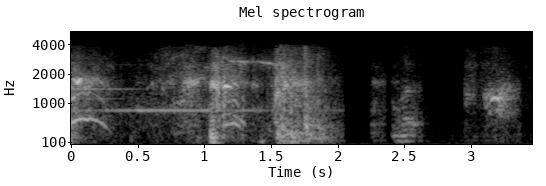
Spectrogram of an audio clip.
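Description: A door is opened and shut as someone comes in: a drawn-out creak, then a couple of solid thumps, followed by a few quieter knocks and rustles after a brief pause.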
